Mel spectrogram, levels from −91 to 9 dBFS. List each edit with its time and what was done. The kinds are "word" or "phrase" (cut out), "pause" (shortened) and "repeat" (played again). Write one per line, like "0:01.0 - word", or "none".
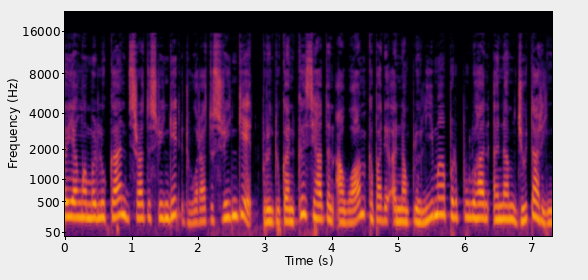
0:01.0 - phrase
0:01.8 - word
0:02.9 - pause
0:04.5 - word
